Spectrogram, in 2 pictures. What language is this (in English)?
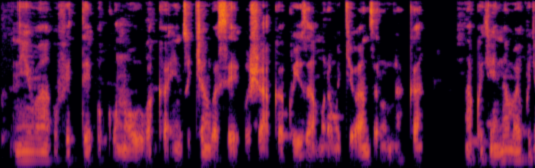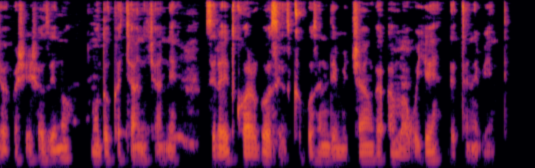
Kinyarwanda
